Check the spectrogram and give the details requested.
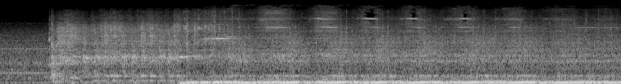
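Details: V8 (Calypso clone) on Terminator X after fixing vacuum leak and timing; earlier sluggish starts and backfire: short crank, then catches cleanly with no backfire and settles into a strong, even, lumpy idle. Starting healthy.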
